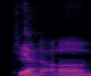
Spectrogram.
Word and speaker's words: Jen Ung: Is it pronounced Jen Ung? Yeah. Jen Ung, and you describe how she was your editor for Love and Resistance.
